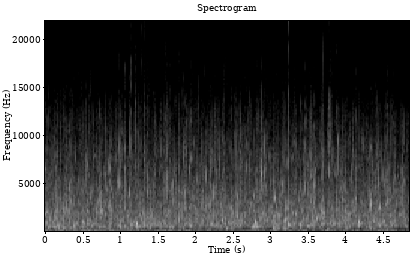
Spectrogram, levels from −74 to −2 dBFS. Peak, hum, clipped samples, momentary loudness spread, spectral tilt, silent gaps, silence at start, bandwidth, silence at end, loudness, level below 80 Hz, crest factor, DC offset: -8 dBFS; none; under 0.1%; 2 LU; -0.5 dB/octave; none; 0 s; over 20 kHz; 0 s; -31 LUFS; -44 dBFS; 22 dB; under 0.1%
